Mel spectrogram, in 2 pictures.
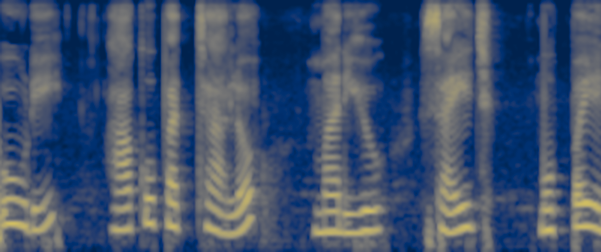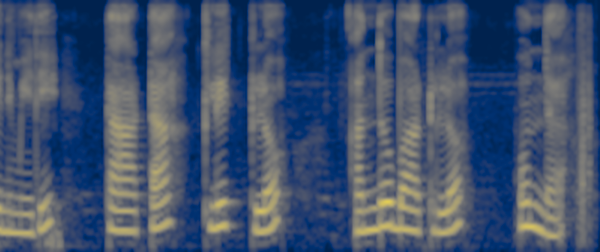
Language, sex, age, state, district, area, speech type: Telugu, female, 30-45, Telangana, Karimnagar, urban, read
